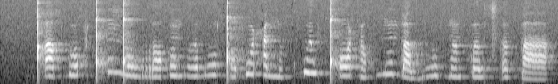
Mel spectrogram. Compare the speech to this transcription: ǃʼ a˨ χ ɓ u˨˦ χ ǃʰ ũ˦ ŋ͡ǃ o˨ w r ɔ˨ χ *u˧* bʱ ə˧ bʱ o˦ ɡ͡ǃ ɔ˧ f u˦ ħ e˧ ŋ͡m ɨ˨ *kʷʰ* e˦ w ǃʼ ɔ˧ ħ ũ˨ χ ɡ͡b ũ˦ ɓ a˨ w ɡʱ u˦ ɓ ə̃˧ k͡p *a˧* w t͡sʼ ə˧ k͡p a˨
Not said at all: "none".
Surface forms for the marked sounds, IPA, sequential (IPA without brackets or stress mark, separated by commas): ũ˧, kʷʰ, ə˧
